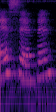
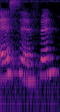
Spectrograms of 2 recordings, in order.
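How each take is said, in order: No difference in how they are said.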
